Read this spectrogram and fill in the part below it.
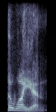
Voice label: "Hawaiian", Indian

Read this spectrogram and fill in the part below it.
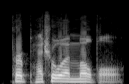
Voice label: "perpetuum mobile", American

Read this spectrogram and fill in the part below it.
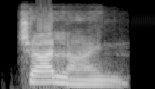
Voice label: "choline", Indian

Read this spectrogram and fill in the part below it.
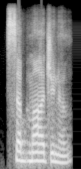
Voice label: "Submarginal", Indian

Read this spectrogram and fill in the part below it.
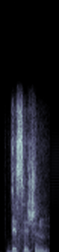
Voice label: "decision", Indian

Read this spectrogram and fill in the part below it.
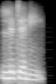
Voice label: "litany", Indian

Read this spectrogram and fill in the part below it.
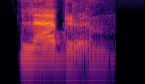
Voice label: "labarum", Indian

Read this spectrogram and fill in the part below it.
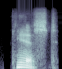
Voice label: "piste", American

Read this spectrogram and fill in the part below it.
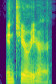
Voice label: "interior", American

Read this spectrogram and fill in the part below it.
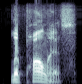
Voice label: "lopolith", American

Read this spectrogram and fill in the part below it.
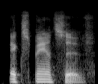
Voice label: "expansive", American

